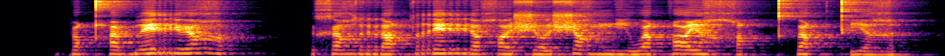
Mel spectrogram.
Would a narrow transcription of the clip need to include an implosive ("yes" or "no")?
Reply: no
